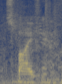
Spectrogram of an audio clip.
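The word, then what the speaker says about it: Spy × Family: actually talks about it where it's like you don't actually pronounce the x oh okay so it's like you don't pronounce the x in spike's family it's just spy family no it's actually a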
